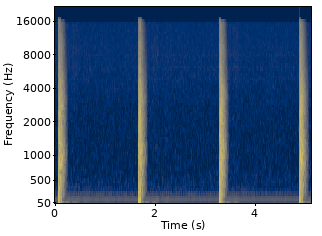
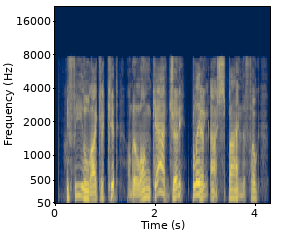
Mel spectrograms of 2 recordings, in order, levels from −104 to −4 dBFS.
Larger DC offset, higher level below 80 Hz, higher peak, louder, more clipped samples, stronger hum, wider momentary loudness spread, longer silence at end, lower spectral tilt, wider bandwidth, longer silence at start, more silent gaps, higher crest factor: neither; first, -40 dBFS vs -58 dBFS; about the same, 0 dBFS vs -2 dBFS; second, -22 LUFS vs -19 LUFS; neither; first, 60 Hz at -55 dBFS vs none; about the same, 9 LU vs 10 LU; second, 0.1 s vs 0.3 s; second, -2.5 dB/octave vs -5.5 dB/octave; first, 16.5 kHz vs 8 kHz; second, 0.05 s vs 0.25 s; neither; first, 28 dB vs 16 dB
